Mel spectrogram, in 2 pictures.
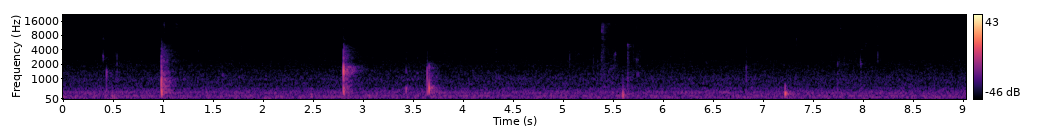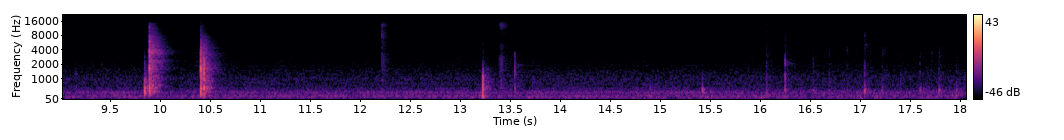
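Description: Sharp knocks and taps sound close by as a bottle is handled.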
